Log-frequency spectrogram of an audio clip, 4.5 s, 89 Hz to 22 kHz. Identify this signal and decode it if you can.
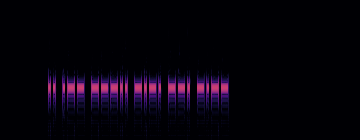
Morse code, heard as a keyed tone, about 37 wpm, 700 Hz. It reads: IW8CGY
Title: DXCC-100 Call Signs - 6 Characters - Repeated 3x - 40wpm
